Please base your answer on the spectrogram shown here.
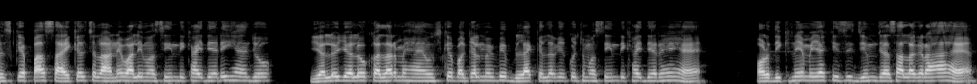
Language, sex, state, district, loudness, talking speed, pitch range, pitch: Hindi, male, Jharkhand, Garhwa, -17 LUFS, 240 wpm, 165-180 Hz, 170 Hz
